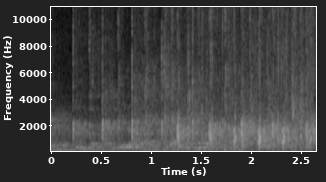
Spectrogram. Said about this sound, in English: Is that a welfare clap? Or something stirring in you?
